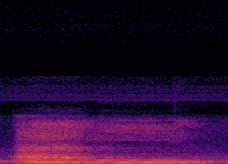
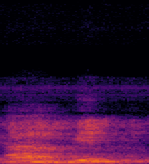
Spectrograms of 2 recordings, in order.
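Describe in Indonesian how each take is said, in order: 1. Kedua vokal panjang, dengan satu m. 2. Vokal setelah m pendek. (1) "yang betul dua-duanya panjang" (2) "Kalau mimnya pendek"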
